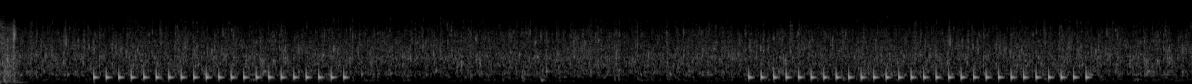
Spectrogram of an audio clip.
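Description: A game plays a rapid run of short, evenly spaced blips.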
